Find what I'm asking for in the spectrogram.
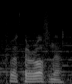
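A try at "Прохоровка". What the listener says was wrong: That's not right either. There's no N in there.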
